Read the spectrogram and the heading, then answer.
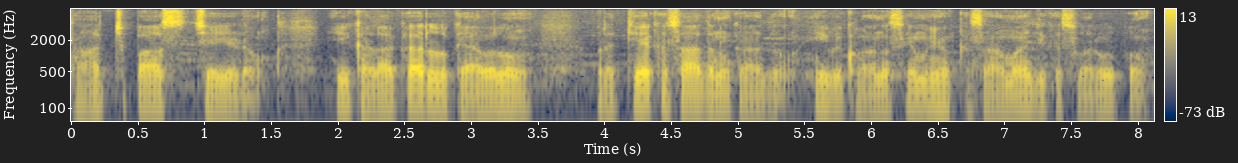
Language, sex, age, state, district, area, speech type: Telugu, male, 60+, Andhra Pradesh, Konaseema, rural, spontaneous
